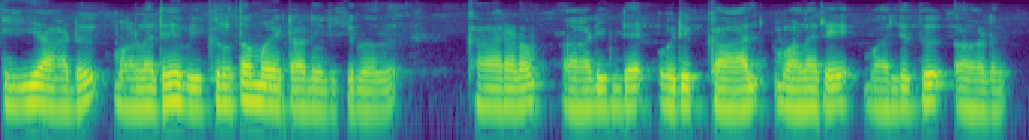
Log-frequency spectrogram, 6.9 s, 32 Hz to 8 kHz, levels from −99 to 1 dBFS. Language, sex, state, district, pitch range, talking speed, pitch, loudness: Malayalam, male, Kerala, Kollam, 120-135 Hz, 105 wpm, 125 Hz, -17 LUFS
